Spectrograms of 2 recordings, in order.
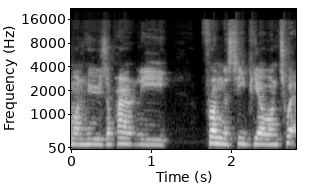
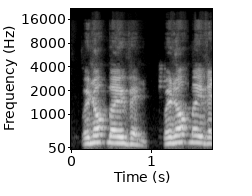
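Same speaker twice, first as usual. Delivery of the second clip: mock protesting voice, louder; 3 semitones higher, 4 dB louder than usual. Retelling a fan interviewed during a stadium protest: imitating a protesting fan. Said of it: "It's the way you said it".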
